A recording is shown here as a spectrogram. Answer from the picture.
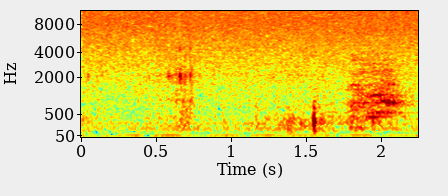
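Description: A pause between spoken phrases: a steady low electrical hum, one sharp click about one and a half seconds in, and a faint soft noise near the end.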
